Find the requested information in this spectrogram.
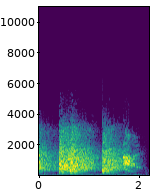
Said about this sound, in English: the men with him fired point blank at the guard.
